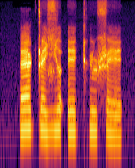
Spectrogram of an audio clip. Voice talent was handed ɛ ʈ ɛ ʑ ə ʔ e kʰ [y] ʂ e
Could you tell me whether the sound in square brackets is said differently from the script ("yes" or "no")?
no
